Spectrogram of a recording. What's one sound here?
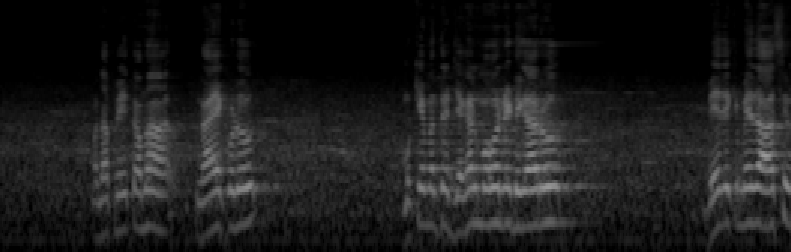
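A middle-aged man speaks firmly into a microphone, heard through loudspeakers.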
